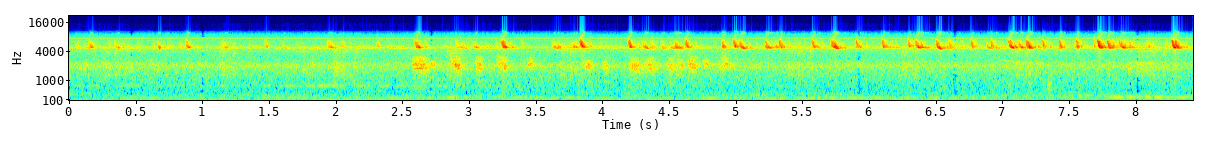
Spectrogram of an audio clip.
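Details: Slowed tenfold, common pipistrelles of a maternity colony stream back to the roost at dawn, 21 May 2022, AudioMoth 1.1 recorder: rapid clicking pulses about twice per second per bat, overlapping, plus lower warbling calls in the middle.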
